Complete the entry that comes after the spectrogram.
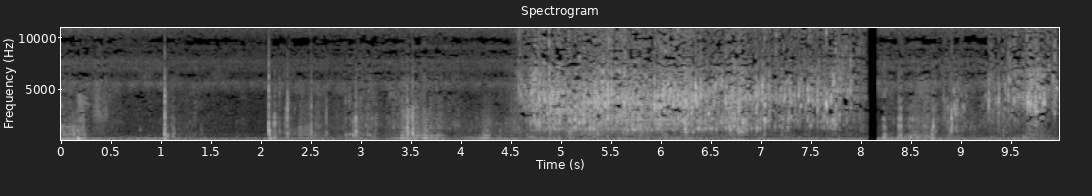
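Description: Water being rinsed and poured out of a plastic basin of green onions. There are knocks and splashes as the basin is handled. A steady rush of pouring water starts about halfway through and lasts about three seconds.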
